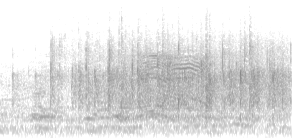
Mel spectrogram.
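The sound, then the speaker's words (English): A church audience applauds steadily during a sermon, a dense patter of many hands clapping at an even, moderately loud level, with faint voices mixed in underneath. “I bet everyone clapping are volunteers.”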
